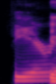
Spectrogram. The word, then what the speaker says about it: Fieri: So, for example, is it Fieri? Is that how you say his name? Fieri, yeah, Guy Fieri.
